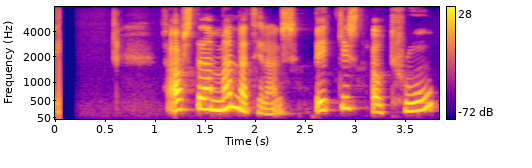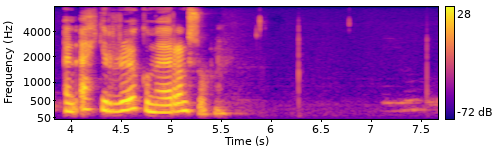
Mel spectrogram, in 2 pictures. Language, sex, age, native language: Icelandic, female, 40-49, Icelandic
